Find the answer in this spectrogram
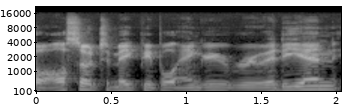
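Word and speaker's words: Rhuidean: Oh, also, to make people angry, Ruidian in the audiobooks is pronounced Ruidine. I say Ruidian.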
